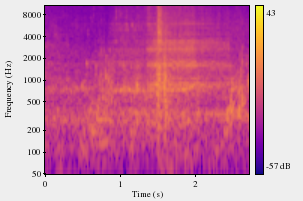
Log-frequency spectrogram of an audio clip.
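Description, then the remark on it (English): Underwater air bubbles from a male walrus's air-filled neck sacs seep out of its mouth and nose in a steady, murky gurgle, swelling into a brief louder burst midway, with no voices. “Air bubbles seep out from his mouth and nose.”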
